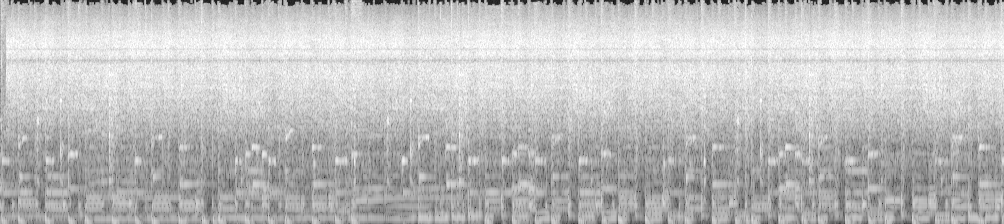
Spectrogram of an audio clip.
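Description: Pork pieces sizzling as they stir-fry in a pan, stirred with a wooden spoon, as a steady hiss throughout. Background music with a repeating melody plays underneath.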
